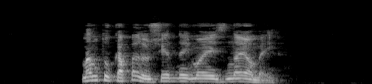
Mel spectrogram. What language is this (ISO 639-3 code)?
pol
